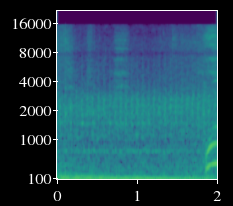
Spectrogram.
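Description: Low, steady drone of a drama's background music score, with a deep sustained bass.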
